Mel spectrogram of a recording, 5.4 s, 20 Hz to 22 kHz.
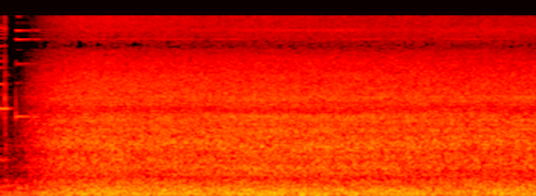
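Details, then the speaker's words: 2011 Nissan Sentra/Rogue cabin A/C blower motor, new replacement run on direct power: steady, even whoosh from the fan spinning freely with no scraping, rubbing or jamming; normal blower motor operation. "Well here we are now going to try again to see how It should work without any jamming or anything."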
